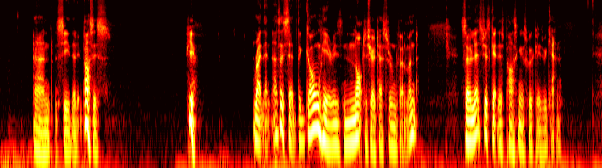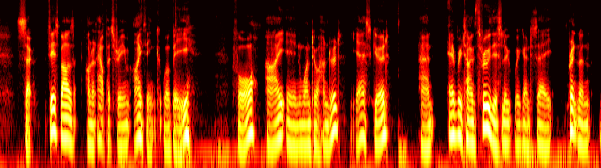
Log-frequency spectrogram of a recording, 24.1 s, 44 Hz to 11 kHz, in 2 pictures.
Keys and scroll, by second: 0.7 ctrl+r, 17.9 Tab, 22.4 alt+shift+Up, 23.5 Tab.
